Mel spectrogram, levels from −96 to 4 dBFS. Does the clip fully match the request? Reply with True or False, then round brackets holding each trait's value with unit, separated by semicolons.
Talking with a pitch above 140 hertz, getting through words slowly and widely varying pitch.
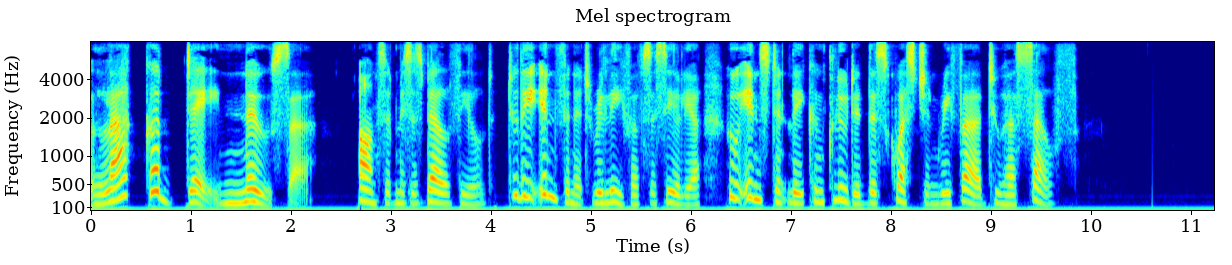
False (185 Hz; 120 wpm; 3.8 semitones)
